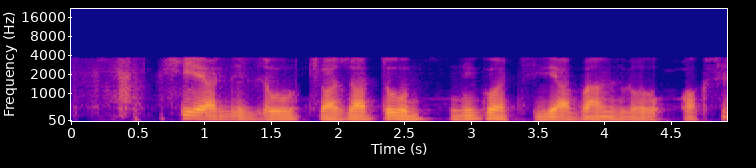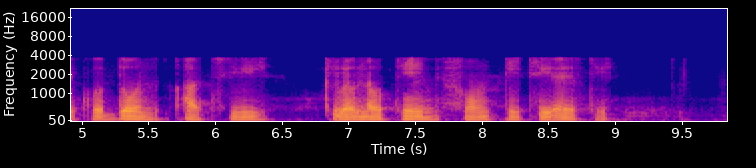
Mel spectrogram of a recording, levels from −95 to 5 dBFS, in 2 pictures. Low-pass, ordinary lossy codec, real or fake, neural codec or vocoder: 3.6 kHz; none; fake; codec, 16 kHz in and 24 kHz out, 0.6 kbps, FireRedTTS-2 codec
